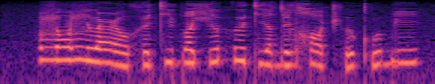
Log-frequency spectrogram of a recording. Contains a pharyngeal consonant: yes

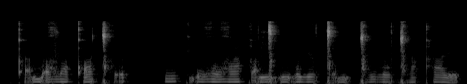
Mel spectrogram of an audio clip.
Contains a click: yes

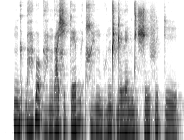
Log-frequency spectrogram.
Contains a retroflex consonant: yes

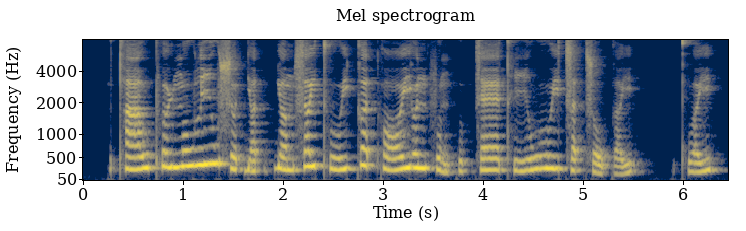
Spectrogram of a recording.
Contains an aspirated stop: yes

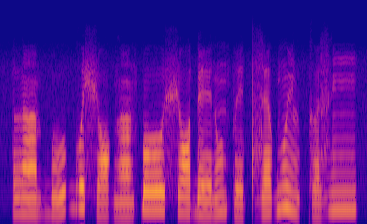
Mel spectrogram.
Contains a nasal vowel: yes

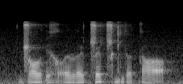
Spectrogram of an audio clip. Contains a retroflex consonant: yes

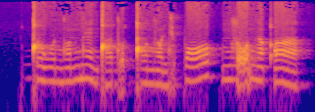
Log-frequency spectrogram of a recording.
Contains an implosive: no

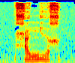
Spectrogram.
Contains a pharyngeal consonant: yes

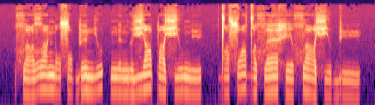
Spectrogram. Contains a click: no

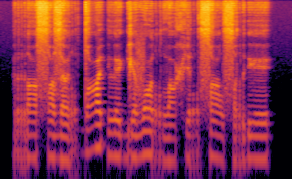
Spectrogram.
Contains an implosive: no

